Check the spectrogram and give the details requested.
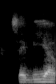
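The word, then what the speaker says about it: Sevilla: ya kalau di sana V dibacanya B double l jadi ya tasdid ya saybiyah bacanya Nah di situ ada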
